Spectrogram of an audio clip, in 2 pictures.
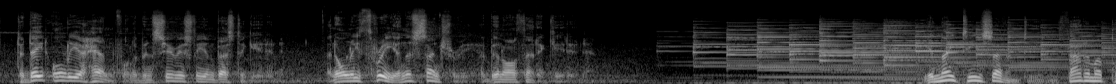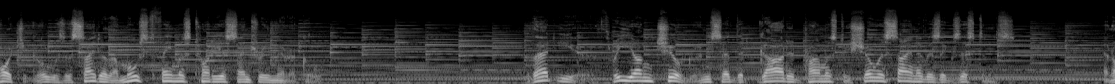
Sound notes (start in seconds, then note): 7.6 church bells ringing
